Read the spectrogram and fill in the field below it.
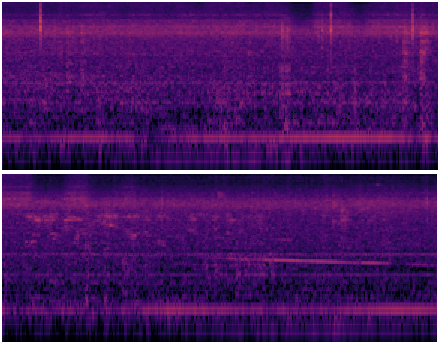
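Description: A train hums steadily as it rolls along the tracks, heard from inside the cab.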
